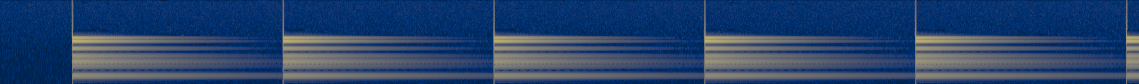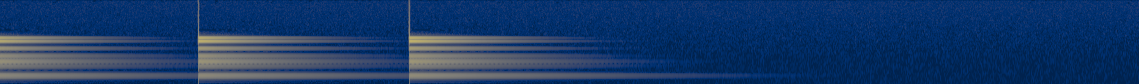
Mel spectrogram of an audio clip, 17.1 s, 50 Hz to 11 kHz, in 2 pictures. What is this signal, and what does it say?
Clock strike, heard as a bell. 8. Eight o'clock.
